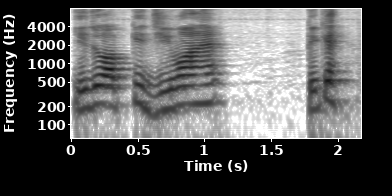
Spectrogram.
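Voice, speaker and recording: A male Hindi teacher giving a live online grammar class, asking his own questions and answering them, repeating key terms slowly so students can write them down. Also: high voice, a bit bright.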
